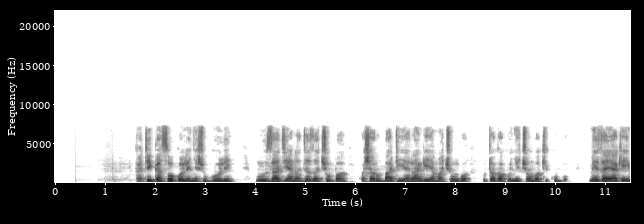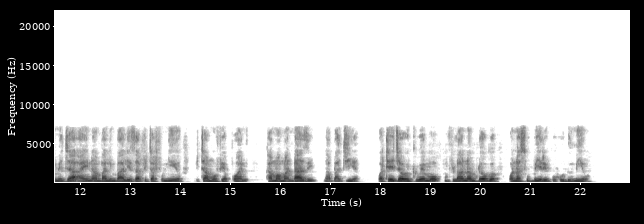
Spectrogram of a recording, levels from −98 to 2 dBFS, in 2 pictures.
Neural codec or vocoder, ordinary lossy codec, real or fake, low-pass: none; MP3, 64 kbps; real; 7.2 kHz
